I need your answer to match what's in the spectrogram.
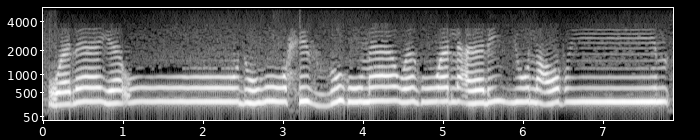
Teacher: اظهري همس ورخاوة الفاء حفظهما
